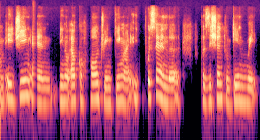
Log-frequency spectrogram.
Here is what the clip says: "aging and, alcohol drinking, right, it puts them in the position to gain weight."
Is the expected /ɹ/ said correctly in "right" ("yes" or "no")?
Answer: no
